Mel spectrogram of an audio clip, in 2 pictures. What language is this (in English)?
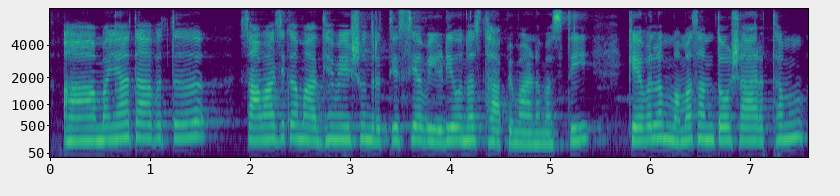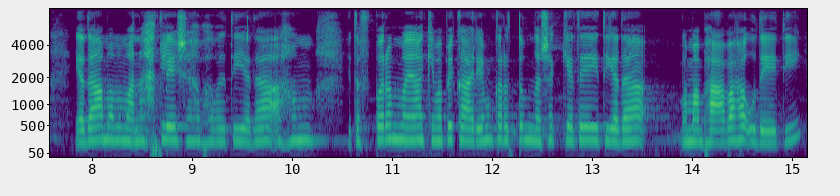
Sanskrit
